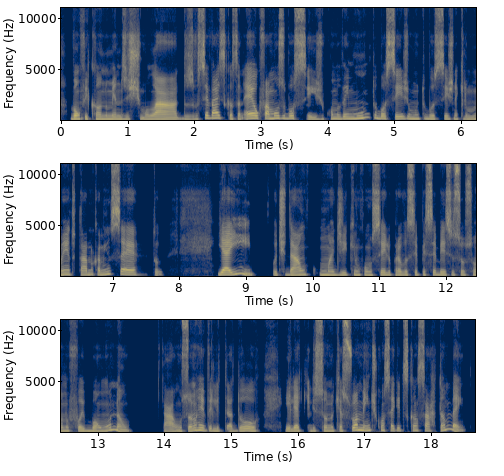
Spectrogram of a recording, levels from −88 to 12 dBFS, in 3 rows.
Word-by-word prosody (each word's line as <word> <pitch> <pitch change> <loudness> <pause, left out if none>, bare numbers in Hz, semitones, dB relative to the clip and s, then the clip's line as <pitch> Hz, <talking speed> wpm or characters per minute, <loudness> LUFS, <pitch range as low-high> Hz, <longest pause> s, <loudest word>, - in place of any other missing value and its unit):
vão 175 +1 +5
ficando 160 -3 -3
menos 155 -1 -2
estimulados, 150 -1 +3
você 165 +11 0
vai 255 +1 +4
descansando. 185 -8 -4
É 230 +4 +7
o - - +3
famoso 235 0 +2
bocejo. 165 -9 -1
Quando 200 -3 -5
vem 200 +1 -1
muito 255 +7 0
bocejo, 210 -2 +2
muito 195 0 -4
bocejo 175 -1 0
naquele 165 -1 -8
momento, 205 +5 -2
tá 195 -1 -1
no 210 - -4
caminho 215 +6 -2
certo. 215 -4 +1 0.8
E - - +4
aí 250 +6 +5 0.3
vou 160 - -6
te 180 - -3
dar 175 0 +4
um 200 - -3 0.2
uma 180 -1 0
dica 180 +3 -5
e - - -2
um 175 - -3
conselho 180 +2 0
pra 180 -1 -2
você 175 +2 0
perceber 180 0 -2
se 185 - 0
o - - -5
seu 180 -1 +1
sono 175 0 -4
foi 180 -1 -3
bom 170 0 -2
ou 255 - +1
não, 140 - -2 0.5
tá. - - -1
Um - - -4
sono 185 +6 +1
revigorador, 185 -4 -1 0.4
ele 175 - 0
é - - +5
aquele 180 0 -9
sono 175 -1 0
que 185 - -9
a - - -3
sua 245 +7 +5
mente 240 0 +1
consegue 220 -2 -2
descansar 215 -1 -3
também. 255 +1 -2
185 Hz, 195 wpm, -21 LUFS, 175-220 Hz, 0.8 s, É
